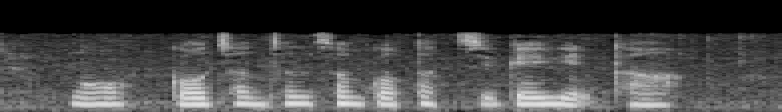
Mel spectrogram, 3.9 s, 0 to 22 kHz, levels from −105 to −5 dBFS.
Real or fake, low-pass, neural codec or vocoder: fake; 7.2 kHz; codec, 16 kHz, 16 kbps, FreqCodec, smaller model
